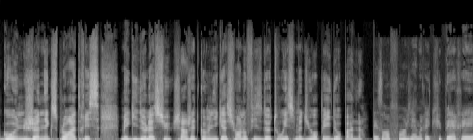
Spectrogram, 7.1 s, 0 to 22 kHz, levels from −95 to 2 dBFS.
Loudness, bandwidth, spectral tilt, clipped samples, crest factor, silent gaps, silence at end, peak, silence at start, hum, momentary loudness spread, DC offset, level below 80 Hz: -22 LUFS; 18 kHz; -4.5 dB/octave; under 0.1%; 18 dB; none; 0 s; -4 dBFS; 0 s; none; 9 LU; under 0.1%; -46 dBFS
